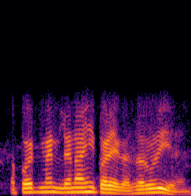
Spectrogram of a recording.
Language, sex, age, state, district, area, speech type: Urdu, male, 18-30, Bihar, Saharsa, rural, conversation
